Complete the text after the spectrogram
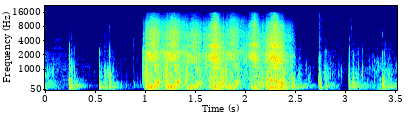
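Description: Food is munched and chewed with a crunch.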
